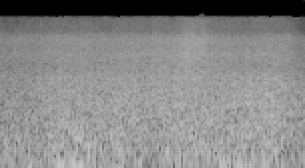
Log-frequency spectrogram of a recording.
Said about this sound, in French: Voilà, comme vous pouvez l'entendre, le vent s'est levé. C'est le Mistral que vous entendez ici. On est à Marseille, au pied de la station marine d'Andoum, le centre océanographique de Marseille.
